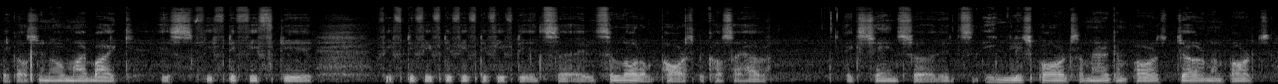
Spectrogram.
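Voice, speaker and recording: A man hosting a casual, rambling ASMR video, talking in a halting, unhurried way while he handles and taps items. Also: low-pitched, steady tone. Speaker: video host showing items. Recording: clear background noise with clicks. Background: tapping, clicking and crinkling of packaging.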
